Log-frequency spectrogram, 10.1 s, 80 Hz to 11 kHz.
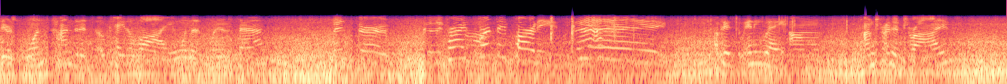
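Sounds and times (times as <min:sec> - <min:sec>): woman talking: 0:00.0 - 0:02.7, 0:03.3 - 0:09.6
car road and engine noise: 0:00.0 - 0:10.0.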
